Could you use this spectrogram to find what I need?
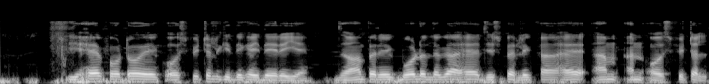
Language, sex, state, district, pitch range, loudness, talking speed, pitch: Hindi, male, Rajasthan, Bikaner, 105-115 Hz, -14 LUFS, 185 wpm, 115 Hz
